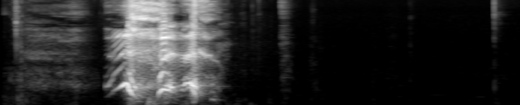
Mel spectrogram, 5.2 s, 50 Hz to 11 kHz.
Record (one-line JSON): {"cough_length": "5.2 s", "cough_amplitude": 32768, "cough_signal_mean_std_ratio": 0.34, "survey_phase": "alpha (2021-03-01 to 2021-08-12)", "age": "45-64", "gender": "Female", "wearing_mask": "No", "symptom_none": true, "smoker_status": "Never smoked", "respiratory_condition_asthma": false, "respiratory_condition_other": false, "recruitment_source": "REACT", "submission_delay": "2 days", "covid_test_result": "Negative", "covid_test_method": "RT-qPCR"}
